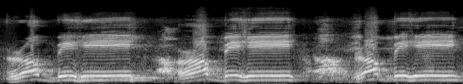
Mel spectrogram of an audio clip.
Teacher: এটা তাহলে রাব্বি যেন না বাইরে, রব র র র র, রব্বিহি, রব্বিহি। হা, হায়ের নিচে খারাজের এক আলিফ টান হবে। মদের হরকত পড়েছিলাম না, খারা জবর, খারাজের উল্টা পেশ, মদের হরকত এক আলিফ টানিয়া পড়িতে হয়, মধ্যে আসলি।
